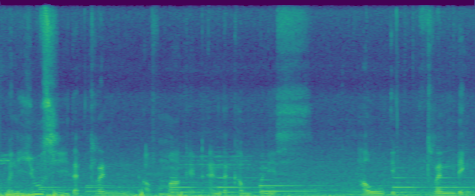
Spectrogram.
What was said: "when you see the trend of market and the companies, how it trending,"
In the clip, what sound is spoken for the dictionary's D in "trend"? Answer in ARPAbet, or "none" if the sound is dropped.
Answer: D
